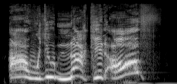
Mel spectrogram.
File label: friendly fire, manager, survivor, voice; Left 4 Dead 2; left4dead2 dlc2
